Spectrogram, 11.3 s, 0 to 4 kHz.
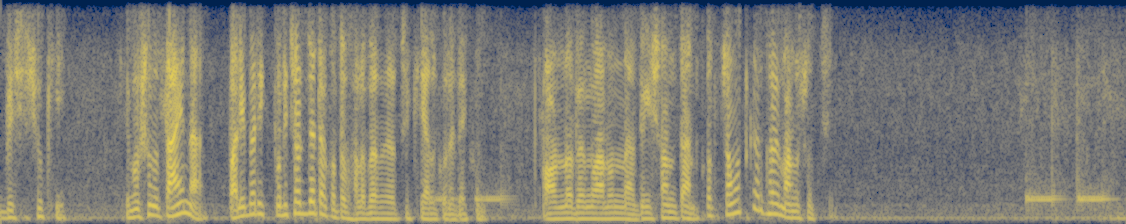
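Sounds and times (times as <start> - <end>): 
speech: 0.0 - 8.4
low hum: 0.0 - 11.2
telephone ring tone during a phone call: 4.4 - 5.2, 10.2 - 11.2.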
